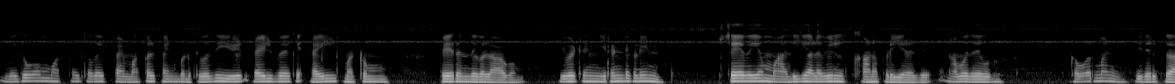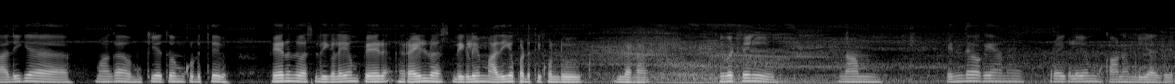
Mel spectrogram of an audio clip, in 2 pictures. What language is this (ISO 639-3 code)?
tam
